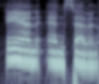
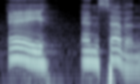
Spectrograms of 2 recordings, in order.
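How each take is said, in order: First: The article is 'an', linking into the vowel. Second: The article is a plain 'a' without 'n'. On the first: The speaker calls it right. "It's an N seven" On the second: The speaker calls it wrong. "it doesn't sound right"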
